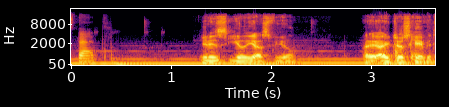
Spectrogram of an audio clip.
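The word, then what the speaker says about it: Illyasviel: How do you pronounce that? It is Iliasville.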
